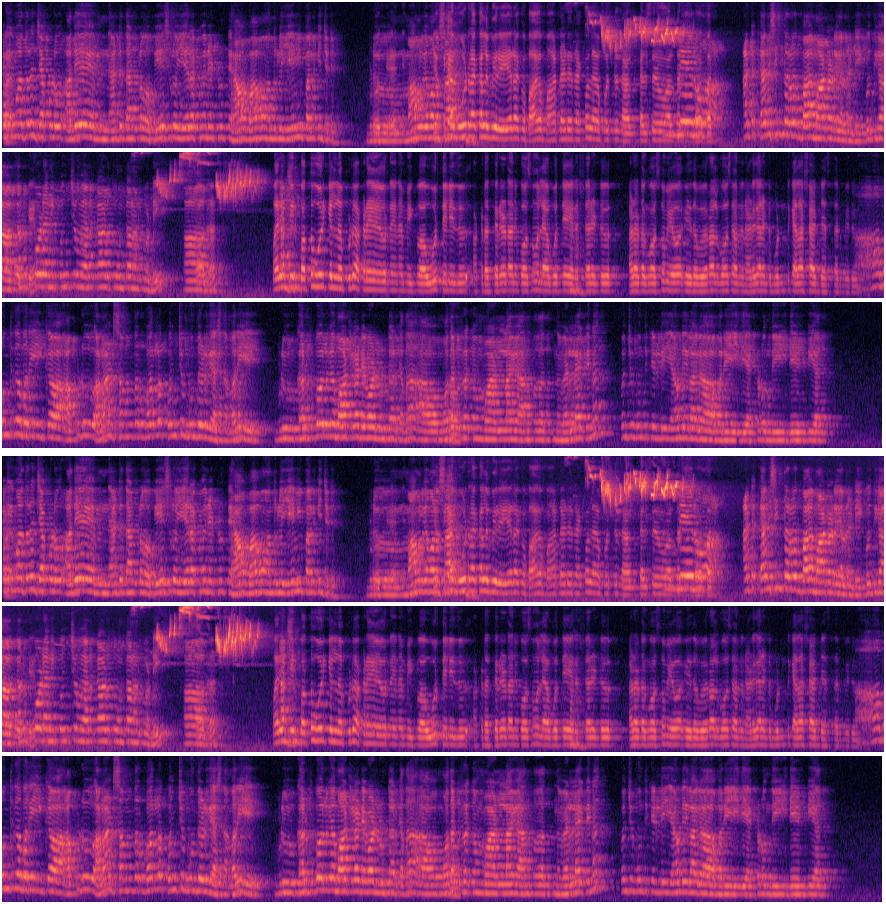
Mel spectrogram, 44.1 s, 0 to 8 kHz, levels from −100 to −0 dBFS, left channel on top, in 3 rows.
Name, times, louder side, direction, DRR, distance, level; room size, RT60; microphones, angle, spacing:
voice 1, 0.0-5.5 6.1-7.8 11.0-11.9 12.3-17.4 17.7-18.3 19.3-19.7 24.2-24.3 28.9-33.6 33.9-39.4 39.7-43.1, right 1 dB, 10° right, -2 dB, 6.2 m, -33 dB
voice 2, 6.2-6.6 7.2-11.7 14.9-15.3 17.9-18.3 19.2-24.8 25.1-29.0 36.8-37.1, left 2 dB, 25° left, 9 dB, 1.0 m, -33 dB
sound 1, 9.5-11.5 16.9-19.0, right 9 dB, 45° right, 0.9 m, -25 dB
22.5 x 16.0 x 2.8 m, 0.71 s
head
